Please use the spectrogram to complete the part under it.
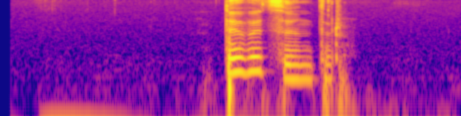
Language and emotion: Russian, neutral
